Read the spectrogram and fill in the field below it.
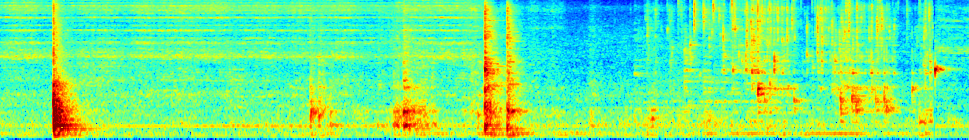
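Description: Cooked home-style chicken curry tipped out of a pot after pressure cooking with potatoes: a few sharp metal clanks of the pot, then a wet, sloshing pour that grows busier toward the end.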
